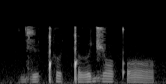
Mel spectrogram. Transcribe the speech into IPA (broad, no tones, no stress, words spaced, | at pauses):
d͡zʏǃʰɤ ǃɤd͡ʒɔː kʼɔ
